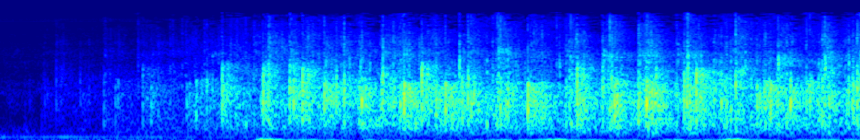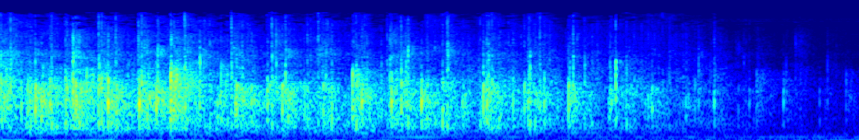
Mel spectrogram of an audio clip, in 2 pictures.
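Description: Applause from many hands clapping, swelling up over the first second or so, holding steady, then fading out near the end.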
